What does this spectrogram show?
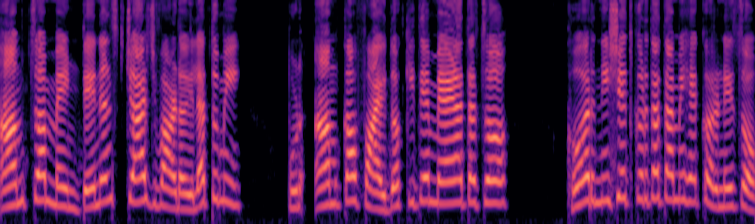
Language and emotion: Goan Konkani, angry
